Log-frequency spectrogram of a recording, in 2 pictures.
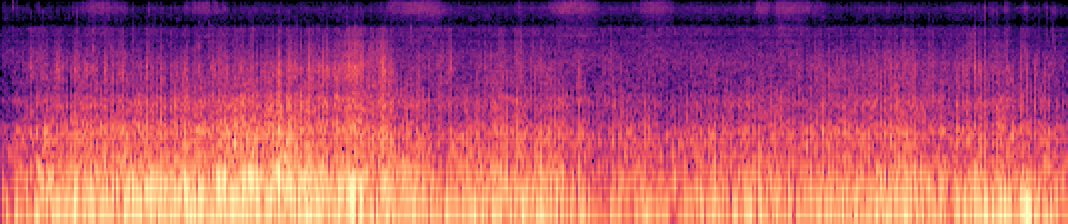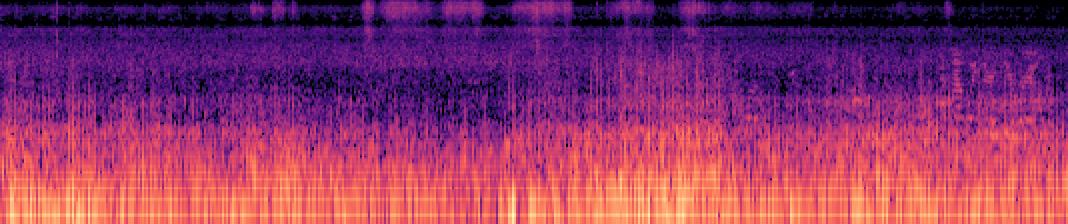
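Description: Close, breathy huffing and low rumbling noise on the microphone as a person climbs steel stairways and grated walkways, louder in the first half, with a couple of short knocks from footsteps on the metal.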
